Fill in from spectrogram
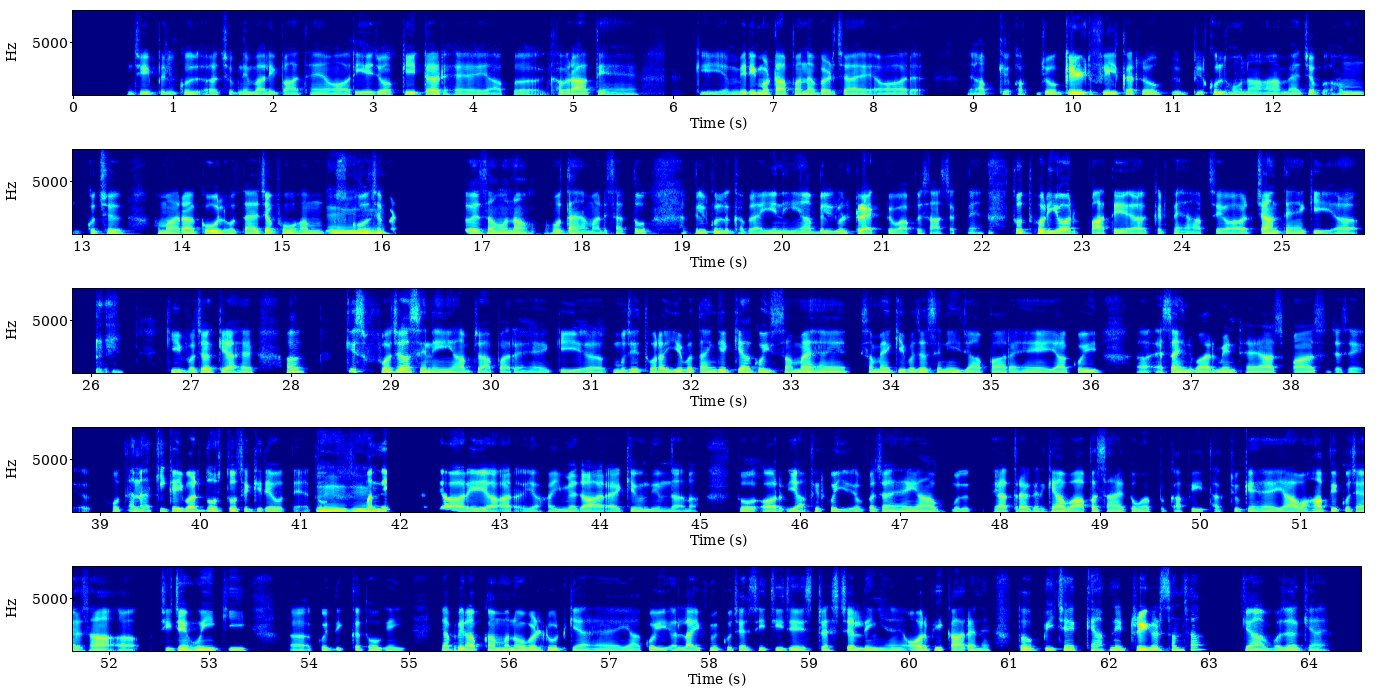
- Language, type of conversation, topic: Hindi, advice, यात्रा के बाद व्यायाम की दिनचर्या दोबारा कैसे शुरू करूँ?
- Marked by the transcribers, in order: tapping; in English: "गिल्ट फ़ील"; in English: "गोल"; in English: "गोल"; throat clearing; other background noise; in English: "एनवायरनमेंट"; in English: "लाइफ़"; in English: "स्ट्रेस"; in English: "ट्रिगर"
